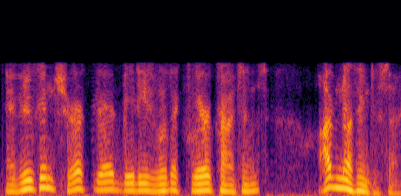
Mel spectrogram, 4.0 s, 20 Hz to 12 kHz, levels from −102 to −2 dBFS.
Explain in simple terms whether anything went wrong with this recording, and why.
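Yes, something went wrong for the whole clip. The speech was squeezed through the RealAudio 14.4 codec, an old format built for dial-up modems. It saves space by throwing sound away. Nothing above about 3.8 kHz survives, so the crisp top of the speech is gone and it sounds muffled. The squeezing here is heavy, so the speech also turns gargly and watery from start to finish.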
